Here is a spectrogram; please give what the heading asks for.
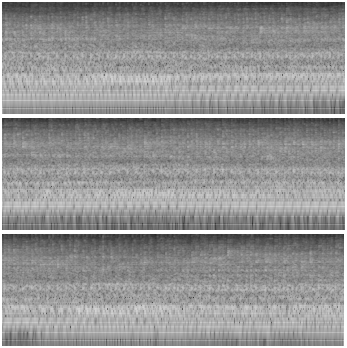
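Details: Police Harley Road King converted to sport tourer, first test start with pipe just fitted, not yet tuned: loud, lumpy V-twin idle with even loping beats, steady with no knocks or misses.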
